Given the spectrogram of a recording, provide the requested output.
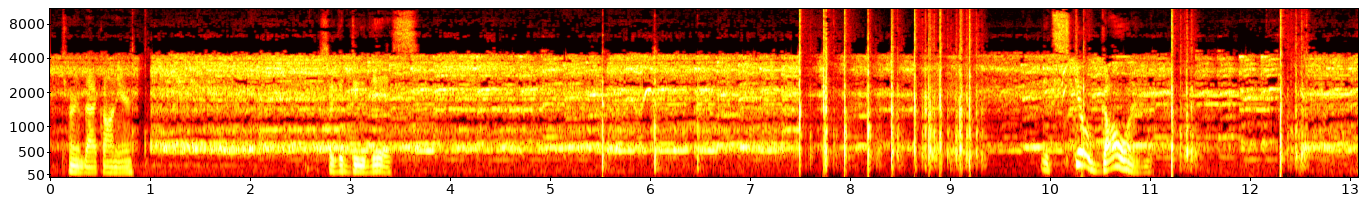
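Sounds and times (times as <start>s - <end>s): tinny radio music: 0.0s - 13.0s
sharp cracks: 7.4s - 9.5s, 11.2s - 11.6s, 12.3s - 12.7s.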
